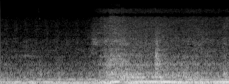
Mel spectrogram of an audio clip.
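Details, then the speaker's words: Ford Mustang SN95 after new fuel filters and fuel priming, fixing sluggish throttle response and acceleration; engine picks up cleanly and evenly as revs rise, no stumble or hesitation; normal revving, fuel delivery sounds healthy. "guys we fix the problem no more struggle no more sluggishness safe to say"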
